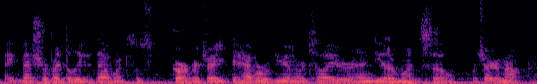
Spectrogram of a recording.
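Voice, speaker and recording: The speech races at a very fast pace with hardly any pauses over noticeable background noise. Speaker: YouTuber reviewing toy blasters. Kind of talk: casual product review. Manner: casual, animated.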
